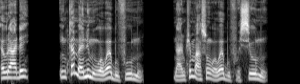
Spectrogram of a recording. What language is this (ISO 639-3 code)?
aka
